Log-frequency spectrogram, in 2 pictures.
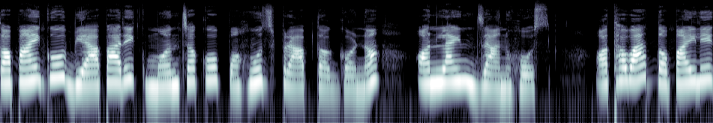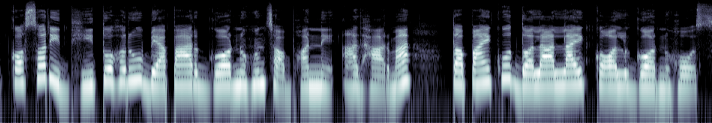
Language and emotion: Nepali, neutral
